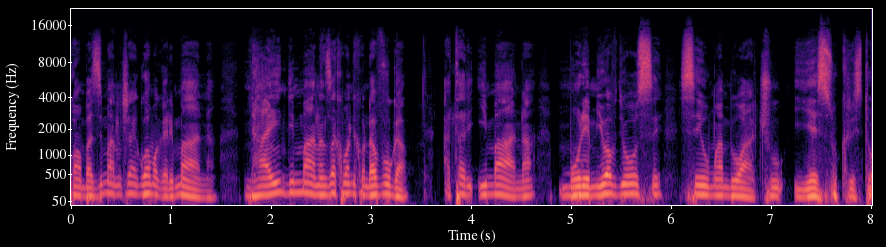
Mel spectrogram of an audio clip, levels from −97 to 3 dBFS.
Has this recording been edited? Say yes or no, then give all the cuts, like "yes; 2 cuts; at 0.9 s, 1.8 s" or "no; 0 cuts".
no; 0 cuts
